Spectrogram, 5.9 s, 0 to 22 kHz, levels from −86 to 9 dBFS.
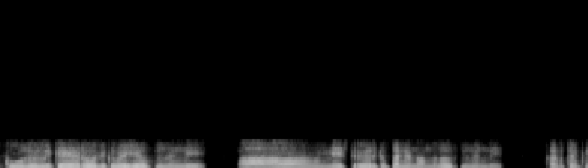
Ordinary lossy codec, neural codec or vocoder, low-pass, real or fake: none; codec, 32 kHz, 1.9 kbps, SNAC; 3.6 kHz; fake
